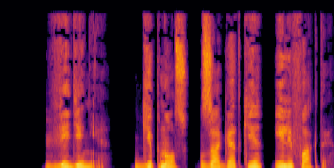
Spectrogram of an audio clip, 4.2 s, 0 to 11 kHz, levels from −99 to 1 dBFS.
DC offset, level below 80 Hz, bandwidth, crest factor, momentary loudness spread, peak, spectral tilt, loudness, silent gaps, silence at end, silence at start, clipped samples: under 0.1%; -44 dBFS; 10.5 kHz; 16 dB; 12 LU; -2 dBFS; -4.5 dB/octave; -17 LUFS; 1.42-1.62 s, 2.36-2.43 s, 3.30-3.37 s; 0.1 s; 0.55 s; under 0.1%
